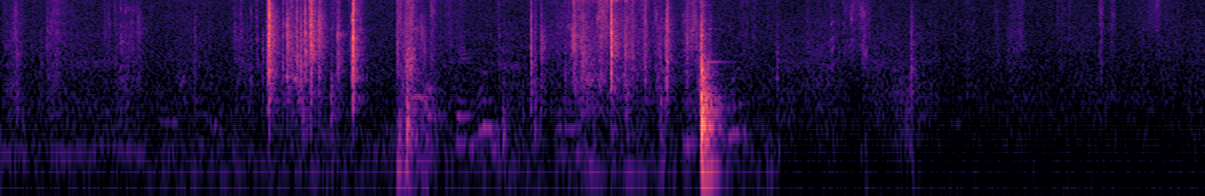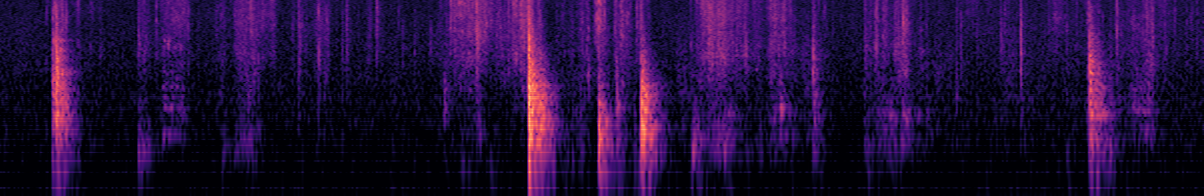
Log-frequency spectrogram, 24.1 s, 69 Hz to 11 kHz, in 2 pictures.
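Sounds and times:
rustling: 0:00.0 - 0:07.0, 0:13.4 - 0:24.0.

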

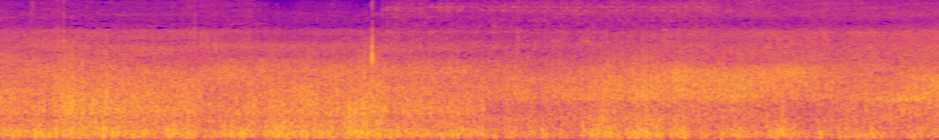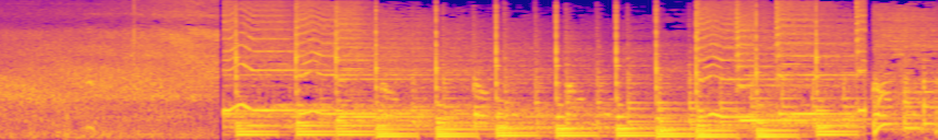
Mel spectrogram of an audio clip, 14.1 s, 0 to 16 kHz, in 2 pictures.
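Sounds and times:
wind buffeting microphone: 0:00.0 - 0:08.7.

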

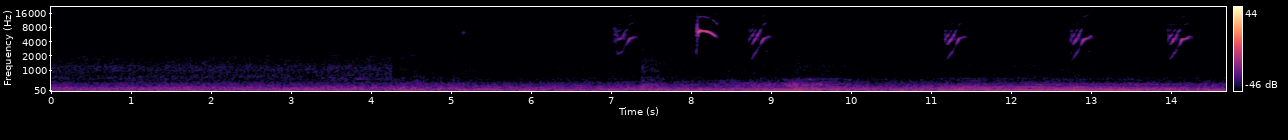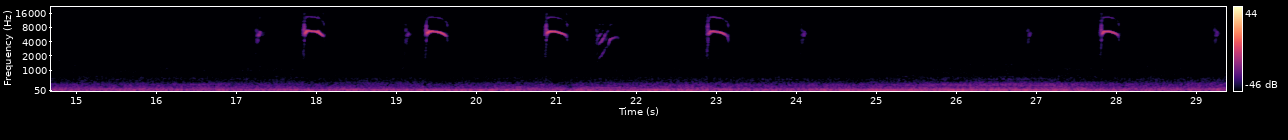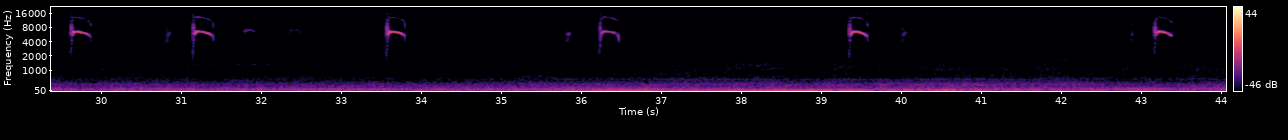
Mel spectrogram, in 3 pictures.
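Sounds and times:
low steady background rumble: 0:00.0 - 0:44.0
bird chirping: 0:00.6 - 0:01.0, 0:04.4 - 0:05.9, 0:06.9 - 0:07.4, 0:08.0 - 0:09.1, 0:11.1 - 0:11.6, 0:12.5 - 0:14.5, 0:16.6 - 0:18.3, 0:18.9 - 0:19.8, 0:20.8 - 0:22.0, 0:22.7 - 0:23.3, 0:23.9 - 0:24.3, 0:26.8 - 0:28.2, 0:29.1 - 0:34.0, 0:34.8 - 0:36.7, 0:39.2 - 0:40.3, 0:42.7 - 0:43.6.

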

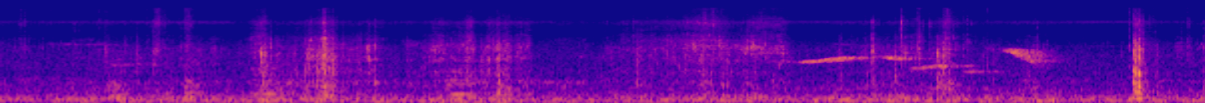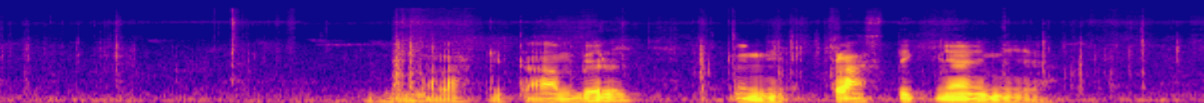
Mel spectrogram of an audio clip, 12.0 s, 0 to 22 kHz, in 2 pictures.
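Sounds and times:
plastic bag crinkling: 0:00.7 - 0:12.0
bird chirps: 0:03.7 - 0:05.4, 0:06.7 - 0:08.2.

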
